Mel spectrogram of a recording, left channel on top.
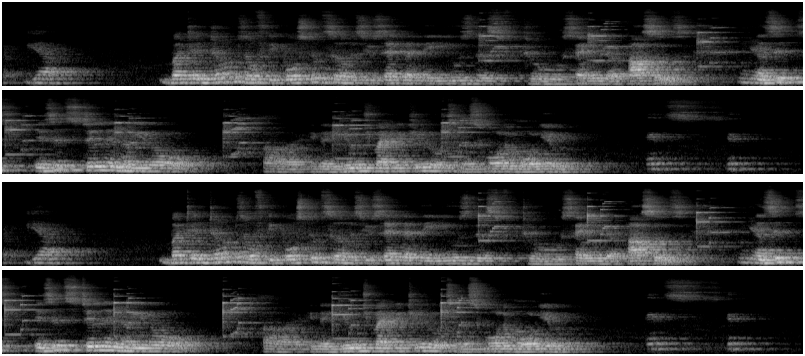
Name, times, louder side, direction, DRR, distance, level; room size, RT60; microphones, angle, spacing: voice 1, 0.2-0.6 7.3-7.7 13.0-13.4 14.4-15.3, equal, 20° right, -6 dB, 0.6 m, -34 dB
voice 2, 1.6-7.2 7.5-7.9 8.3-9.9 10.6-13.7, right 1 dB, 90° right, -4 dB, 0.8 m, -23 dB
sound 1, 4.8-5.0 5.8-6.1 6.9-7.2 8.0-8.3 9.1-9.3 10.2-10.4 11.3-11.5 12.4-12.6, right 2 dB, 65° right, 0.4 m, -30 dB
3.0 x 2.3 x 2.7 m, 1.2 s
head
